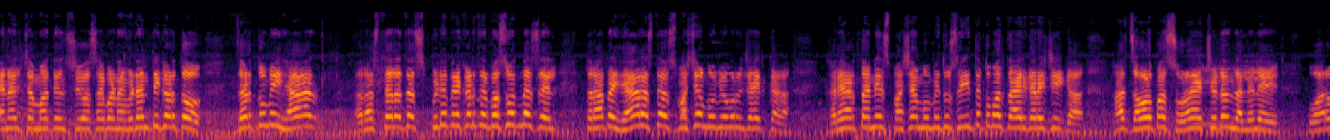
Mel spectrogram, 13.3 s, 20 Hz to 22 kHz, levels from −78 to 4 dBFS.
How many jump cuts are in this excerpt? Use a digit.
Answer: 0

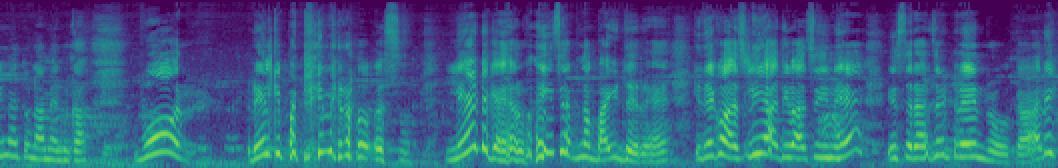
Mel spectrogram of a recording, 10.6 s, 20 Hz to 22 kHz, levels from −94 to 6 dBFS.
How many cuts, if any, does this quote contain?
0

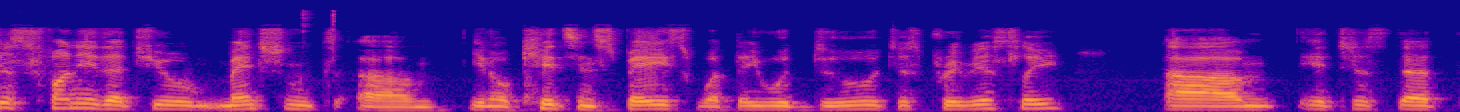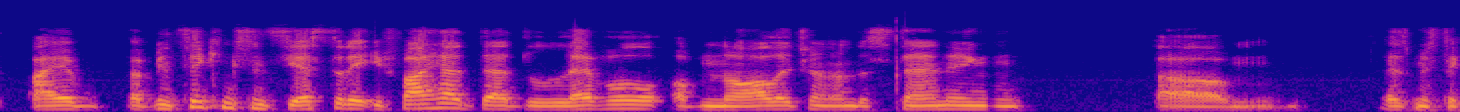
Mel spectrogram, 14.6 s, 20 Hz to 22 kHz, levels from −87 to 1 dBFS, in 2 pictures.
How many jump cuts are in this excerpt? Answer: 1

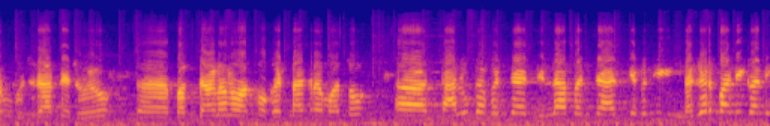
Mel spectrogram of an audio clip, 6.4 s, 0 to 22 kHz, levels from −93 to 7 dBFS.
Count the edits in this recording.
2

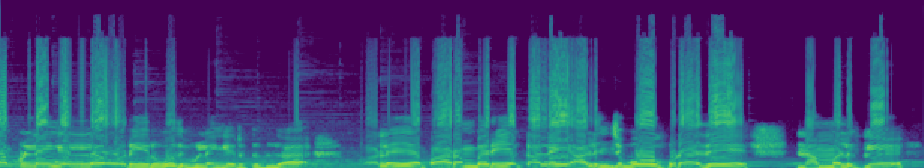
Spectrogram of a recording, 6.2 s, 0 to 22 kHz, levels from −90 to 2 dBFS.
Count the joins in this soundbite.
1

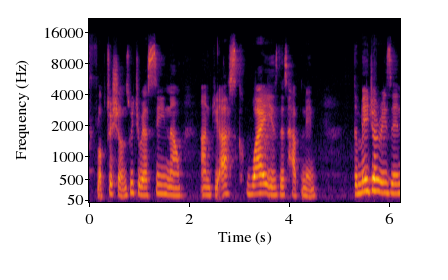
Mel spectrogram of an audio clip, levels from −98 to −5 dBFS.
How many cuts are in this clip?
0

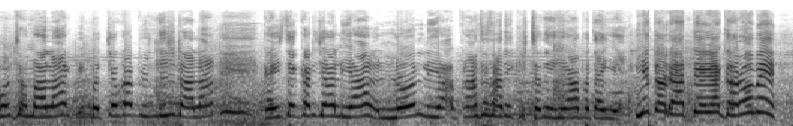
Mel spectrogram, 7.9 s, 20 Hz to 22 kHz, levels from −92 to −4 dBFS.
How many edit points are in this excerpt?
1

